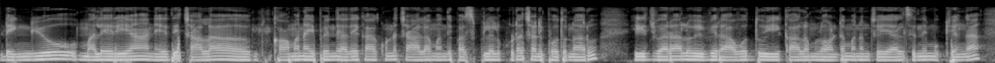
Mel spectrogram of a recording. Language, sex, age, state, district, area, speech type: Telugu, male, 18-30, Telangana, Hyderabad, urban, spontaneous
